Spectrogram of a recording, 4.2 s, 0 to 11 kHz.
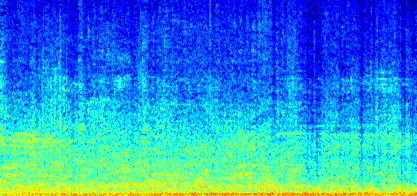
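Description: A 1984 Dodge pickup's engine running under heavy load as it drags a weight-transfer pulling sled through the dirt: a steady, loud low drone that does not let up.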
